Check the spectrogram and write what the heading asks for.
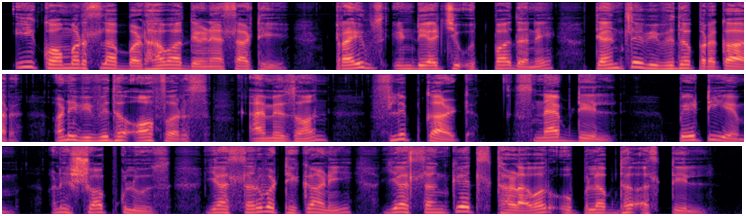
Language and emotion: Marathi, neutral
